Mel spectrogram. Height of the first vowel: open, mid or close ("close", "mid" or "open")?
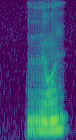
mid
